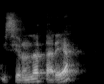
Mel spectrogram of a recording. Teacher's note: Tiene una entonación ascendente al final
